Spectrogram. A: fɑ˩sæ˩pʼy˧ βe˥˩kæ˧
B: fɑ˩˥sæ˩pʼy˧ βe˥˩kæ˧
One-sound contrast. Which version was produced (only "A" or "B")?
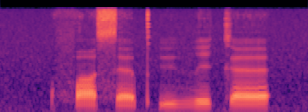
A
